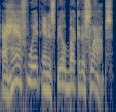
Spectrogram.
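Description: A man voicing a fat, hungover small-town sheriff who talks in a folksy rustic dialect and scolds loudly. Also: high voice, animated, normal speed, vocal fry, breathy edge, no echo, studio quality, voice pushed up, heavily acted. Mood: scolding.

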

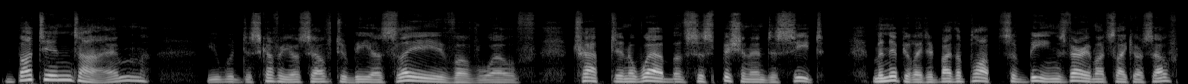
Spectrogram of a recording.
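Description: A telepathic spider-bodied monk speaks in a voice pitched well above the reader's own, soft and measured, coaxing a listener toward his offer, as a man puts him on. He is a non-human figure in an audiobook, calm and persuasive. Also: dry recording, clean studio sound, lightly acted.

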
